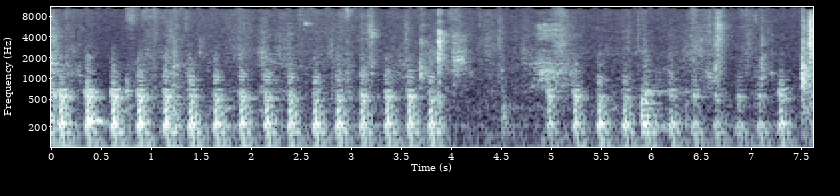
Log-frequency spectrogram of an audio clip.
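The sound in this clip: A neighbour banging with a hammer while building cupboards in a bedroom: many quick, evenly spaced knocks in a steady beat, a brief pause about halfway, then the regular blows resume.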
